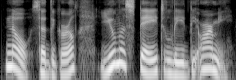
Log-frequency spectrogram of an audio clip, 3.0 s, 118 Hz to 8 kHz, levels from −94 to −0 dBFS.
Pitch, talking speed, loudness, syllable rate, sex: 185 Hz, 225 wpm, -16 LUFS, 4.7 syllables/s, female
